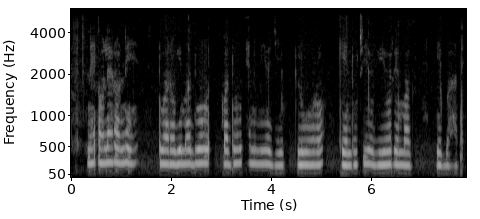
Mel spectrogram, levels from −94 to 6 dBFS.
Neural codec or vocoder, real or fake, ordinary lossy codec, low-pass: none; real; none; 5.4 kHz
